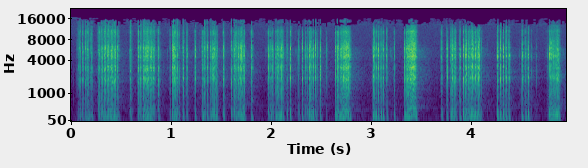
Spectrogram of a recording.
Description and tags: Creepy Shoe Sound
